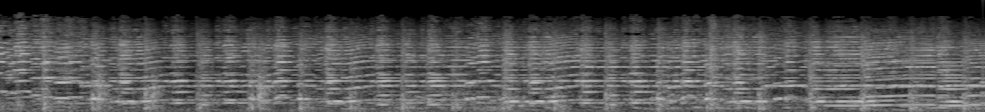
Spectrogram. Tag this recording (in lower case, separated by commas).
violin, music, musical instrument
